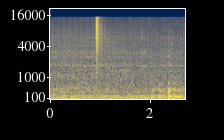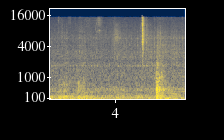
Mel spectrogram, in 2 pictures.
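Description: Turntable slowly turning under Norfolk & Western J-class 4-8-4 steam locomotive 611: a steady low mechanical hum, with two short sharp clicks and a louder metallic knock near the end.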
